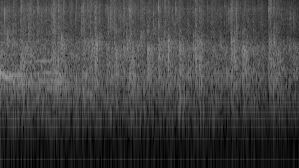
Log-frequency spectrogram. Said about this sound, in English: When it's time to clap, let's not give a PGA clap. Come on. That's not generous. We're WWE kind of people around here. Come on. Let me hear you give the Lord a good hand clap.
